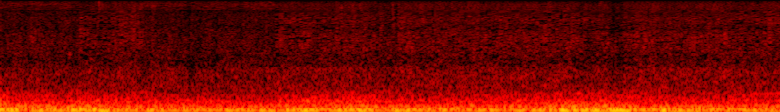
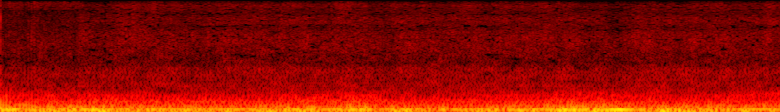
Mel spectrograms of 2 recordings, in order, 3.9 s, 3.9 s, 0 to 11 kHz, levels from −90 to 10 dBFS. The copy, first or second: second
